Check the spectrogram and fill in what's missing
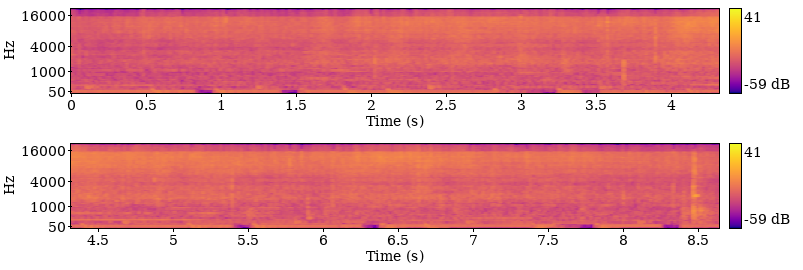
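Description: Spices with ground red chilli and salt fry and roast in a pan, giving a loud, continuous sizzle with occasional scraping and clinks, close up and without speech.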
